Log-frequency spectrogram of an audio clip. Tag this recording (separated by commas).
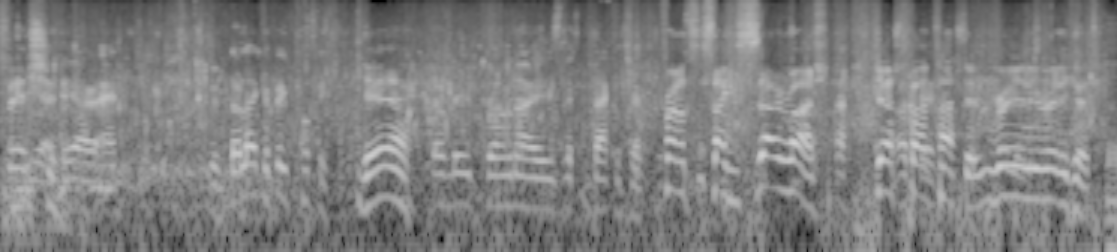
Music, Speech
